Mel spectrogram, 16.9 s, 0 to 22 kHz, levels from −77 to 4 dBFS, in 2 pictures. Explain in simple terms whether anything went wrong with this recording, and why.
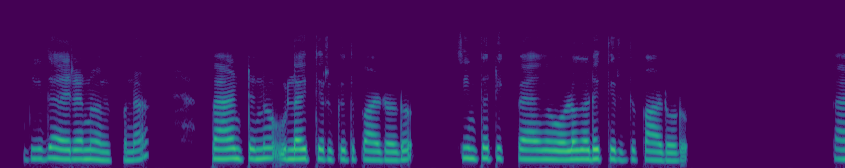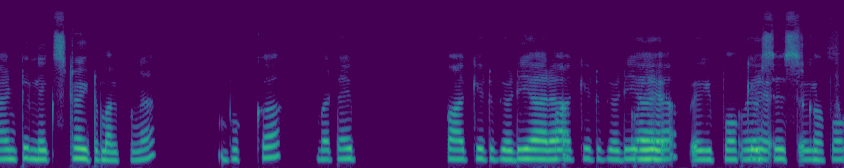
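From 14.0 s to the end, the speech is heard twice: a second, somewhat quieter copy trails about a second behind. This is a doubled audio track, likely from the same sound being captured again by a slower path. Unlike an echo, the copy doesn't fade or sound roomy. It switches in abruptly.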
